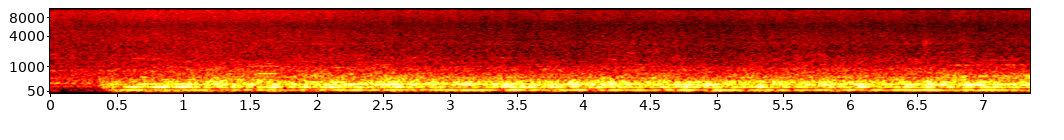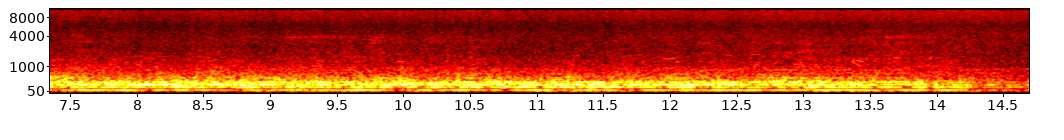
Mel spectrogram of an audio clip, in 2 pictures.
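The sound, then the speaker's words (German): A subway train rumbles over an elevated bridge, heard from beneath the bridge, a loud, steady low roar with a rattling undertone that holds for the whole stretch without letting up. No voices. “die U-Bahn, wenn sie über die Brücke rattert”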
